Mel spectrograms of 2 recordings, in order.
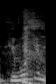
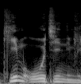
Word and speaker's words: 김오진: 이유 김호진 뭔데? 시켜주고이 뭡니까? 예. 아, 발음 잘 해 주세요. 김오진입니다.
